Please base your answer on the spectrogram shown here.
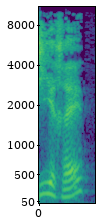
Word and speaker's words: iraient: if you look carefully, you get A-I-E-N-T. Okay, but then phonetically it goes like E. Okay, so technically these form and these forms here are pronounced the same way, and it goes like irait.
